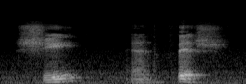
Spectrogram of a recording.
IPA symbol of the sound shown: ʃ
